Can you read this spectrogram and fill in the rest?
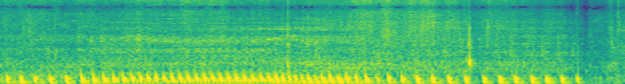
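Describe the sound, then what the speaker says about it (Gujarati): Motorcycle engine pulling up nearby with a loud, close, rapid putt-putt beat that swells and steadies, then eases into a slower idle thump near the end; no voices over it. "બાઈક આવી ગયું લ્યો આવી ગયું ચાલ"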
